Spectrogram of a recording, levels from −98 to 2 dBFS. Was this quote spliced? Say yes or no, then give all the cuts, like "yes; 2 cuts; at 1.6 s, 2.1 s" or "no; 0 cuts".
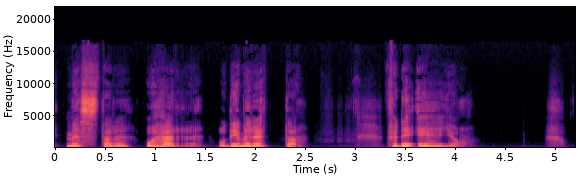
yes; 1 cut; at 1.6 s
